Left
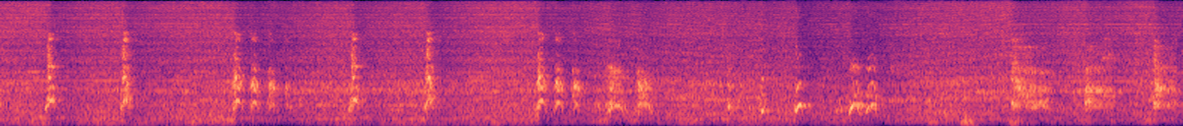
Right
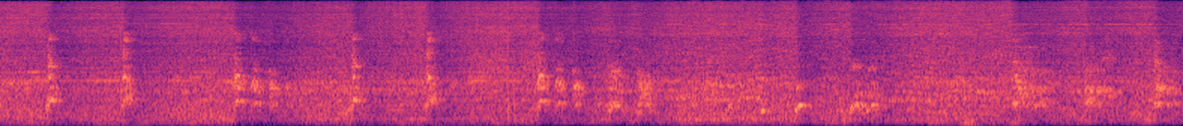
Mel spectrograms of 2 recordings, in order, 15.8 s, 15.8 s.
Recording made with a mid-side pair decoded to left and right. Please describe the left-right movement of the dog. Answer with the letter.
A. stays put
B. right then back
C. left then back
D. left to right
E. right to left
A.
